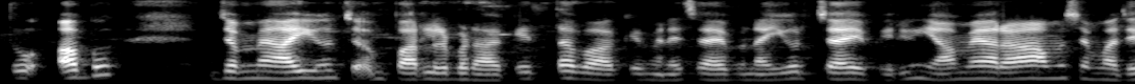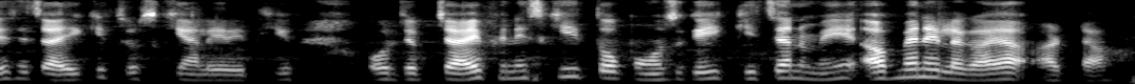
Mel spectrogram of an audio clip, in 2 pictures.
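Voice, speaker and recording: A middle-aged woman who runs a parlour and is raising her son chats over her cooking vlog, speaking straight to viewers with casual, self-mocking humour. Her voice is medium-pitched and a bit bright, with no echo.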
